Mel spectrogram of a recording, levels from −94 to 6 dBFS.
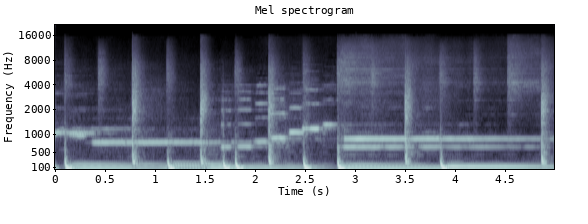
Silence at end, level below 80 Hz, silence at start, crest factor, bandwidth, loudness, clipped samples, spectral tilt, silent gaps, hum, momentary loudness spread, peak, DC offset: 0 s; -24 dBFS; 0 s; 12 dB; 13.5 kHz; -19 LUFS; under 0.1%; -6 dB/octave; none; none; 5 LU; -6 dBFS; under 0.1%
